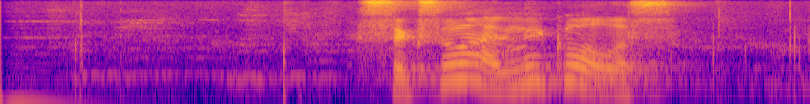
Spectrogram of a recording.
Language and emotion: Russian, positive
